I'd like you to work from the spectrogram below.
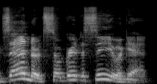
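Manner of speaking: high-pitched wrestler impression; Joe Hendry. Wrestler greets returning fan, impersonated. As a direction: imitate an enthusiastic star's greeting. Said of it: "not the best Joe Hendry impression".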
